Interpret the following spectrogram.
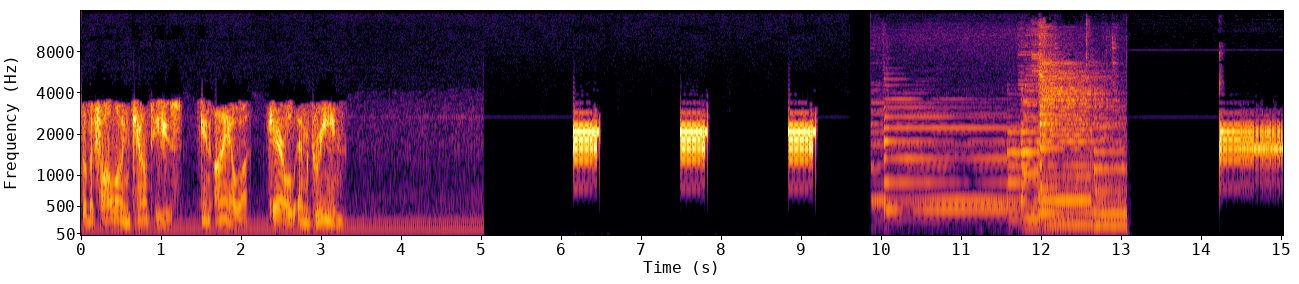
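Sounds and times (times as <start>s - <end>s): low steady hum: 0.0s - 6.1s, 13.1s - 14.2s
music with guitar: 9.9s - 13.2s.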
